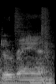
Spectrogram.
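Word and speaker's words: DUR&: It's his album called Durran. It's a self-titled album, and but it's spelled D-U-R ampersand sign.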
